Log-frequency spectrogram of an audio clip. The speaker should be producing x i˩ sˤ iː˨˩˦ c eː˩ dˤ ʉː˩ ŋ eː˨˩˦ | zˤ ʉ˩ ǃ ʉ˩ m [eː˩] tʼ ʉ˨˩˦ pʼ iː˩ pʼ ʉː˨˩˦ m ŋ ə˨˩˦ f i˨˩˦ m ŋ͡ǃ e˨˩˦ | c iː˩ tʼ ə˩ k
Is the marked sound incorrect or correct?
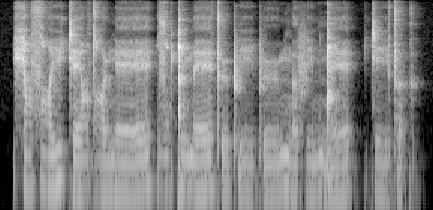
incorrect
